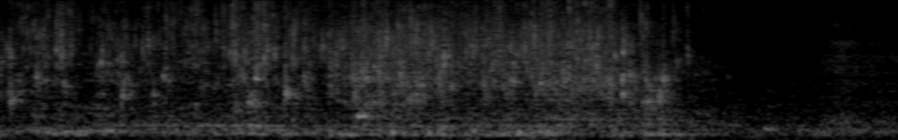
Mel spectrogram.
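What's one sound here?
Water runs from a tap into a metal sink.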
